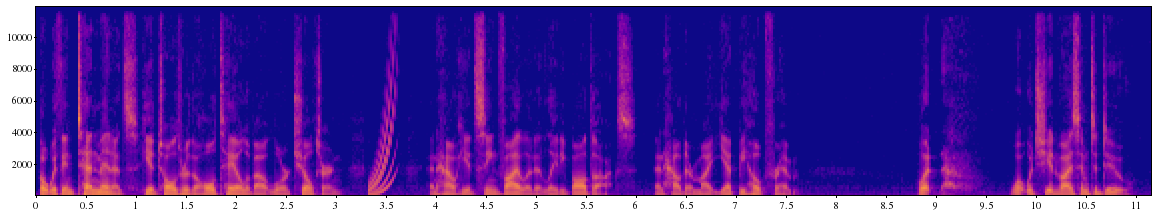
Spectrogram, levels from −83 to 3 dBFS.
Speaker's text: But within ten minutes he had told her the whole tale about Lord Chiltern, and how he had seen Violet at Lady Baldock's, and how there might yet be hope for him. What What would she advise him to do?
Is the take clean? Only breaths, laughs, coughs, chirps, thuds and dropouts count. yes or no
no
